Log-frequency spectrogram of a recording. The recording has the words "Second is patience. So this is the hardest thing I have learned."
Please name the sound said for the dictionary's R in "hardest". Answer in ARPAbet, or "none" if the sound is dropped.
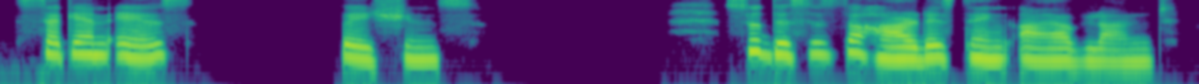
R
